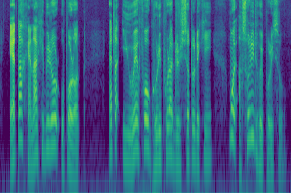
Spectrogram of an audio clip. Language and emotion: Assamese, surprised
